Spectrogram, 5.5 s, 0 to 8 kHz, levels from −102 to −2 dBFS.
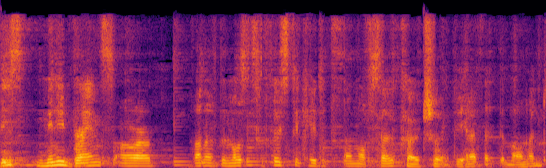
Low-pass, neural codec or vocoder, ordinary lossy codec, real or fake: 7.2 kHz; codec, 32 kHz, 1.9 kbps, SNAC; AAC, 32 kbps; fake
